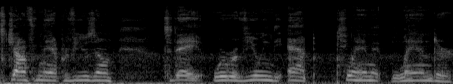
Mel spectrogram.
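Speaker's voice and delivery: stage half-whisper. App reviewer opening a review after midnight while everybody sleeps, half-whispering. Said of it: "I'm sorry I'm whispering".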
